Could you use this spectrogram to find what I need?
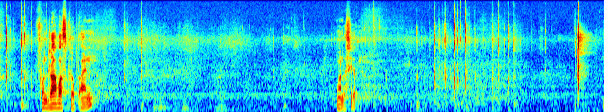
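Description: Keys click on a laptop keyboard.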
